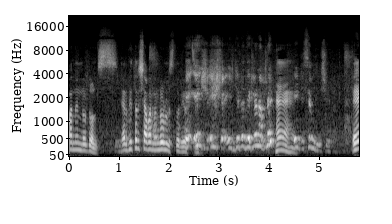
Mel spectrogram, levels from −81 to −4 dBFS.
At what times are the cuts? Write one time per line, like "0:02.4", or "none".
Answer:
none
